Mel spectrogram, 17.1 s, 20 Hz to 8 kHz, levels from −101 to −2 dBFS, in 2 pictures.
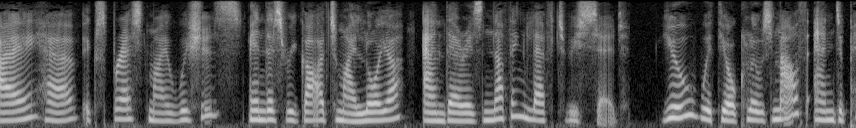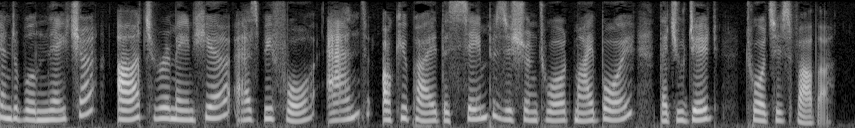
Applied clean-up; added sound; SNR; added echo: none; none; none; none.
